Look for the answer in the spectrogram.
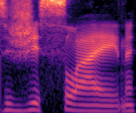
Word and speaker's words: Ghislaine: Can I interrupt quickly and say that my grandmother's name is Ghislaine and it's pronounced that way, but, you know, let's go with Ghislaine.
